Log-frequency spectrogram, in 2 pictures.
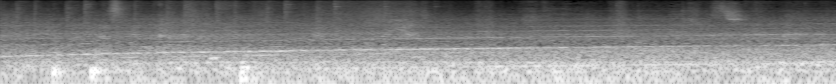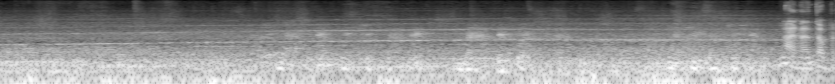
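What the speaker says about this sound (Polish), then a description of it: "A na dobre zakończenie nowa trasa linii tramwajowej, ale tym razem od pętli" A tram runs along a new tram line in Kraków, steady rolling rumble with a rising motor whine and faint wheel squeal, close and continuous.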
